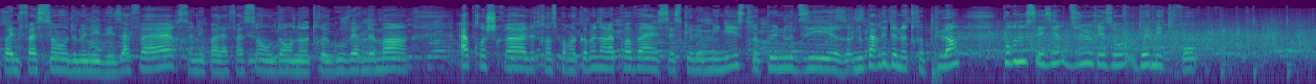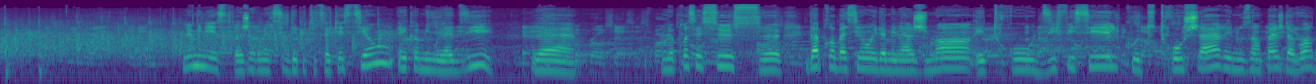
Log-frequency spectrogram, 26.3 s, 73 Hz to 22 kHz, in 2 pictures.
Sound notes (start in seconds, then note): 13.4 applause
